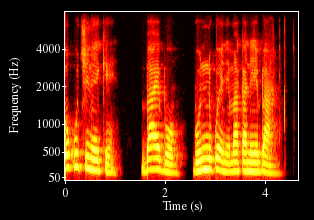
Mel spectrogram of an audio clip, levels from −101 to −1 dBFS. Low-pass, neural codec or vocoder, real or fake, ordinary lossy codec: 7.2 kHz; none; real; Opus, 24 kbps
